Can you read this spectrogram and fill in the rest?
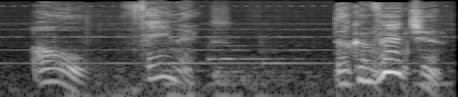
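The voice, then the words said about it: Whispering. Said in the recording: “Why are you whispering”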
